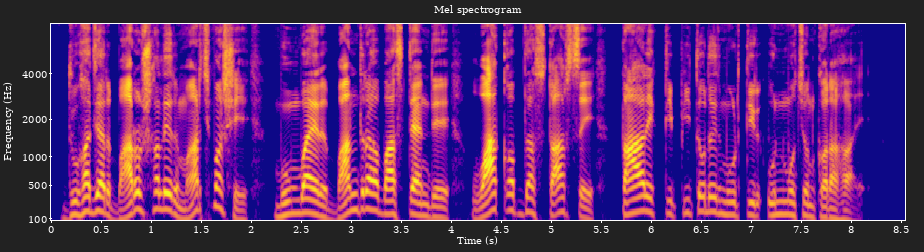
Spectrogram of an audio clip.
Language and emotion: Bengali, neutral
